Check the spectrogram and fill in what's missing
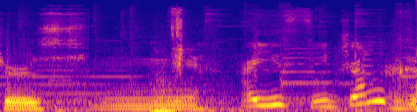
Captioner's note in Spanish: smuack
